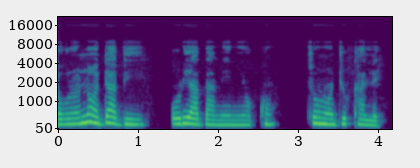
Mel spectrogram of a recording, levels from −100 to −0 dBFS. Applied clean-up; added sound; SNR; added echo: none; none; none; none.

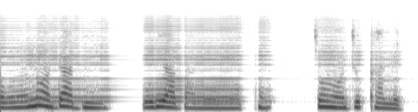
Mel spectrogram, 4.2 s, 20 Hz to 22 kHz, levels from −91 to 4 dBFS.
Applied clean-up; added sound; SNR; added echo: neural mask model RNNoise.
